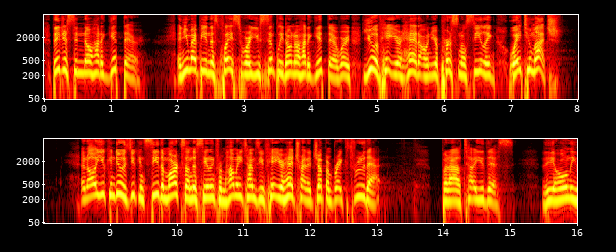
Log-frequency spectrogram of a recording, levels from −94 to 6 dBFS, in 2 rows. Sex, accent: male, American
